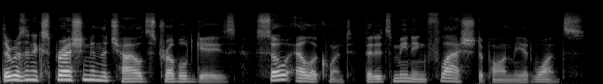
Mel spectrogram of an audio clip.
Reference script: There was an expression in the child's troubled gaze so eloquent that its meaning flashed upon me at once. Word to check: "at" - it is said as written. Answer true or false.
true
